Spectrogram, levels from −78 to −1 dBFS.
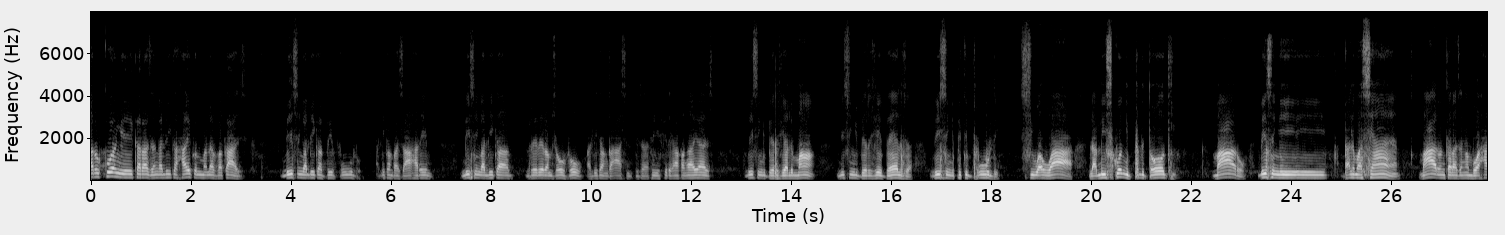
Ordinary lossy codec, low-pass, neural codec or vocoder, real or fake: none; none; codec, 16 kHz, 4 kbps, FunCodec, trained on Chinese and English, 50 frames a second; fake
